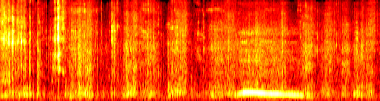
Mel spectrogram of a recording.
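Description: Crisp crunching of mango habanero potato chips being bitten during a chip taste test: a few sharp, dry crunch bursts near the start, then quieter chewing.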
